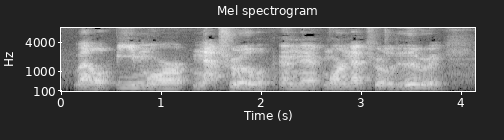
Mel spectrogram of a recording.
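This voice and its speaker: A man with a non-native accent talks at a fairly slow pace. There is audible room echo and noticeable background noise. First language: not English. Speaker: video game podcast host. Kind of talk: unedited solo vlog commentary. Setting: speaking to camera. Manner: halting, with ums and long pauses.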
